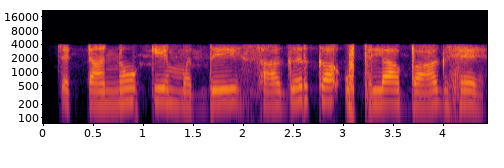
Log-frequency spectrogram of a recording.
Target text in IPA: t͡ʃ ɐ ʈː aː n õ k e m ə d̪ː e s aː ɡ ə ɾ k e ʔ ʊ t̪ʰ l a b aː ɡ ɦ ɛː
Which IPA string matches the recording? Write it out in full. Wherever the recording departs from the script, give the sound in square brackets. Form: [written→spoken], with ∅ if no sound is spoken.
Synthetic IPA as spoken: t͡ʃ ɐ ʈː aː n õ k e m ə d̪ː e s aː ɡ ə ɾ k [e→a] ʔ ʊ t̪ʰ l a b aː ɡ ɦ ɛː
